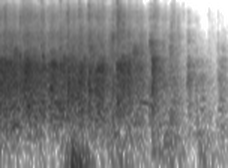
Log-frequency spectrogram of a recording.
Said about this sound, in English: Let's us give a huge round of applause, please,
